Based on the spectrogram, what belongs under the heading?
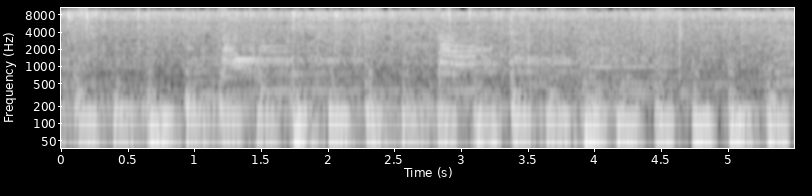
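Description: Raw beef burger patties sizzling on a hot flat-top griddle plate, a steady frying hiss. Background music with a steady bass beat plays throughout.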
